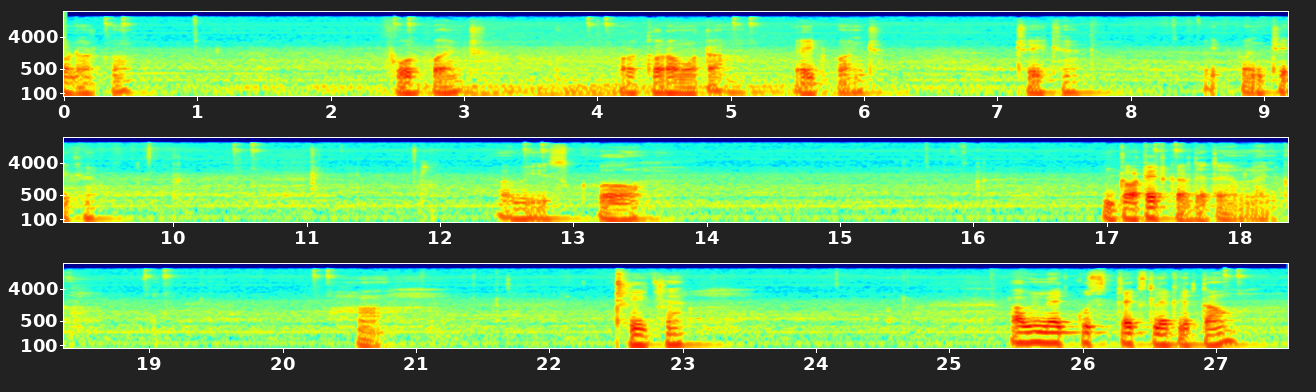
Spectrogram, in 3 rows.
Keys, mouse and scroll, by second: 2.5 click, 10.5 click, 17.4 click, 17.5 click, 27.1 click.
